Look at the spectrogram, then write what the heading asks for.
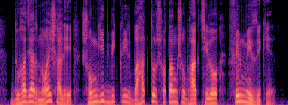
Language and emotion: Bengali, neutral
